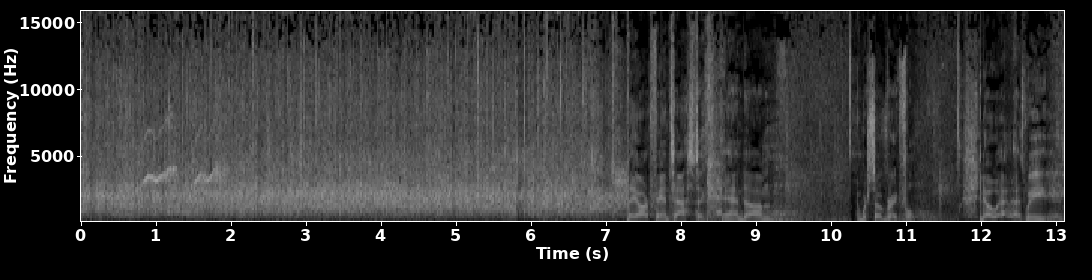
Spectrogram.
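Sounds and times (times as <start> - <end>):
audience applause: 0.0 - 7.6
speech: 7.3 - 9.6, 10.3 - 13.1.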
